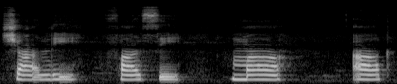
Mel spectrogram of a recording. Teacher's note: जिस स्वर के उच्चारण में हवा मुख और नाक से निकलती है, वह ध्वनि अनुनासिक होती है। इसमें स्वर के ऊपर चंद्र बिंदु का चिन्ह होता है, जैसे चांदी, फांसी, माँ, आँख।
